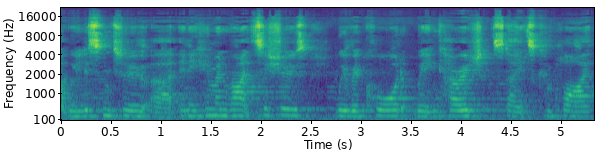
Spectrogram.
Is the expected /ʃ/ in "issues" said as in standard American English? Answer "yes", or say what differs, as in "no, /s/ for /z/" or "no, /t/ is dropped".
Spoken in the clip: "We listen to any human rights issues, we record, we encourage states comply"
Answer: yes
